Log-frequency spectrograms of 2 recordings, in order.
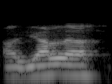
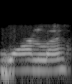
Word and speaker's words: Iyanla: hear a cut from Anyala. I don't know how to say her name, so help me out with that. How is it? How you say it? Iyanla, that's correct.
